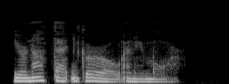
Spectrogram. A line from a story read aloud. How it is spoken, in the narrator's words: he said softly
